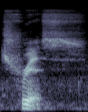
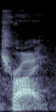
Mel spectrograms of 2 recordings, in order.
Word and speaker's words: Tris: this is It's called Tris not try it's called Tris parentheses ethylene dimene now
